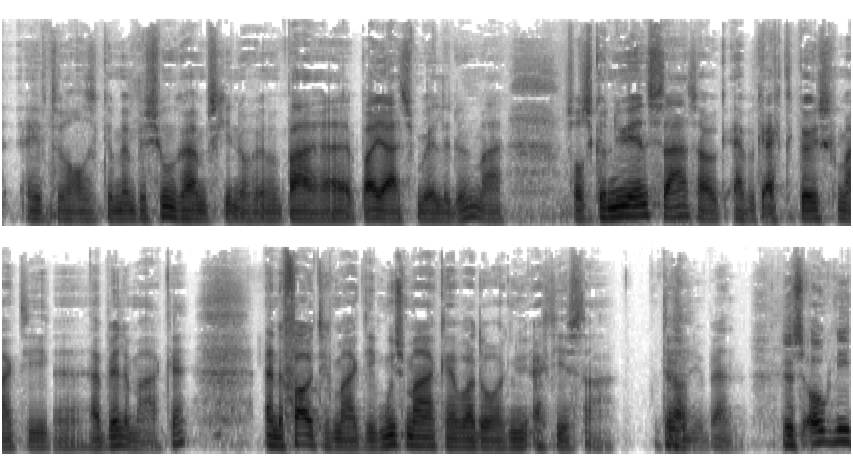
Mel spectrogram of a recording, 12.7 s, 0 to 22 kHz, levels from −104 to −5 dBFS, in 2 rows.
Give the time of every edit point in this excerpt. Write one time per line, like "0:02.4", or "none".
0:06.8
0:11.5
